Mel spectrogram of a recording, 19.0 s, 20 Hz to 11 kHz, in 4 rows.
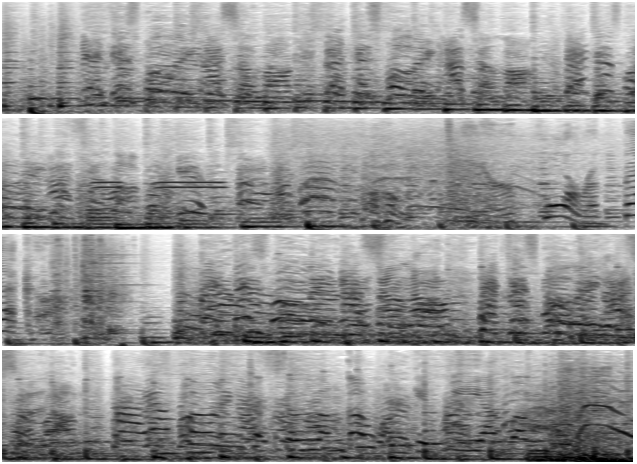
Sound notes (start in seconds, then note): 5.2 Thomas Whistles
